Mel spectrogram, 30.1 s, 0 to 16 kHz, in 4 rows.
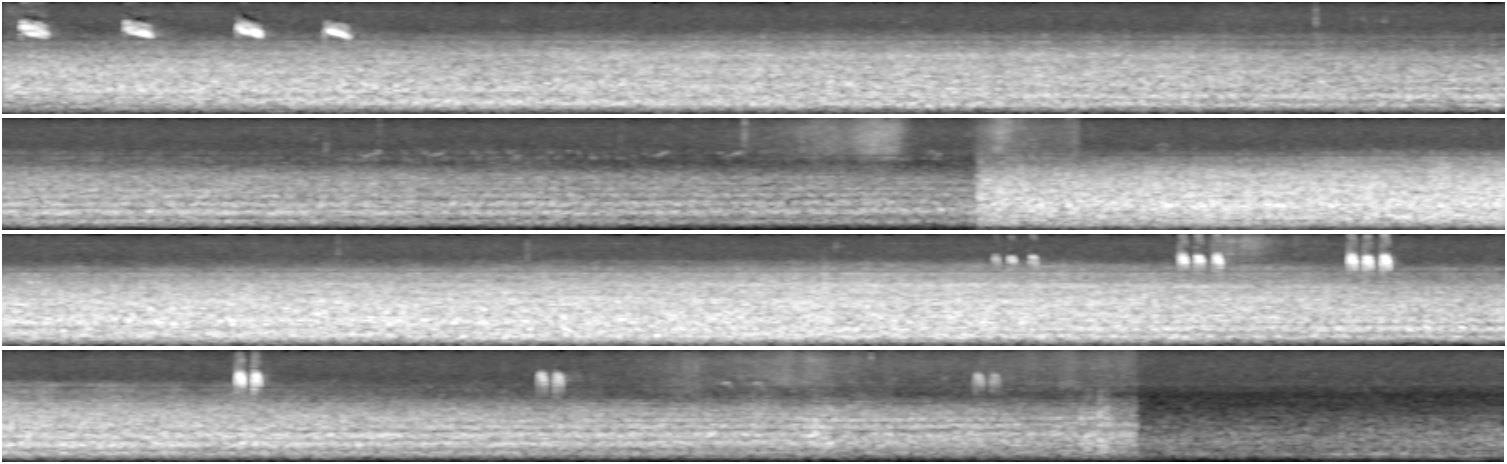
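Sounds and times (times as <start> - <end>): distant train rushing past: 0.0 - 28.2.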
